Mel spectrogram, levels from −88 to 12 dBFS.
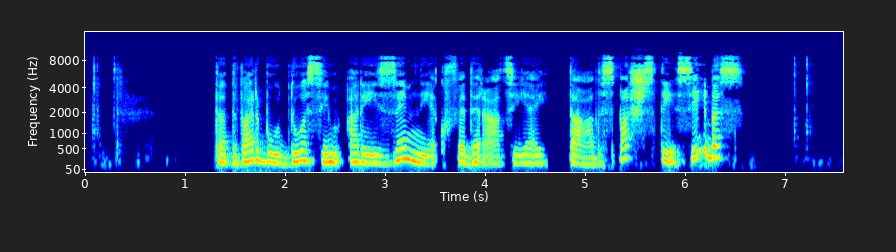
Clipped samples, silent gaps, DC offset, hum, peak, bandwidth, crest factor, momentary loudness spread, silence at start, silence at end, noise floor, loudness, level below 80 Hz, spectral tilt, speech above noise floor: under 0.1%; 0.92-1.29 s, 4.66-4.83 s; under 0.1%; none; -8 dBFS; 9.4 kHz; 18 dB; 7 LU; 0.1 s; 1 s; -62 dBFS; -24 LUFS; -68 dBFS; -4 dB/octave; 38 dB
